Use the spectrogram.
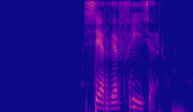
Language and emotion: Russian, neutral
